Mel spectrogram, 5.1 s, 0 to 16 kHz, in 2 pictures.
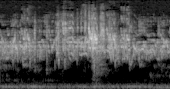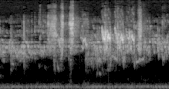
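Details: Happy budgerigar chirping, described as Australian birds: a steady stream of busy warbled chatter with sharper chirps near 1.4 and 4 seconds, over a low constant hum.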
